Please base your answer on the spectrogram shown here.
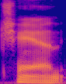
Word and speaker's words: Chan: They have traveled specifically to ask Jong about Zen pronounced Chan in Chinese and specifically about Zen philosophy or Zen mechanisms which is Chon Gi.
